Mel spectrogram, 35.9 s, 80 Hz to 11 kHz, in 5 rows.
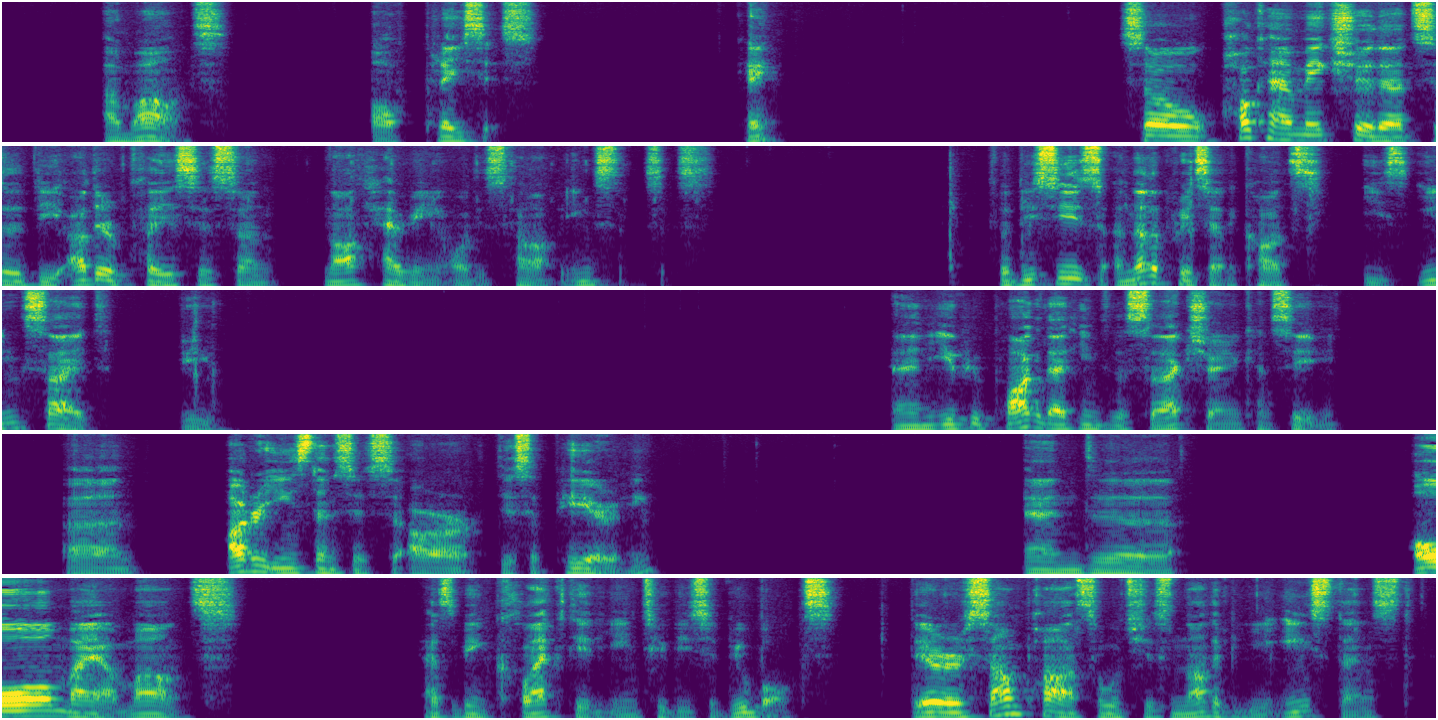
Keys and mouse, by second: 5.3 middle click, 5.4 click, 5.5 middle click, 7.5-11.3 typing, 7.8 click, 8.1 click, 8.7 click, 9.1 click, 9.5 click, 9.9 click, 10.3 click, 10.6 click, 12.1 ctrl+a, 16.8 middle click, 17.7 click, 18.5-19.6 drag, 25.3 middle click, 33.1-35.8 d, 33.4 click, 33.8 click, 34.3 click, 34.7 click, 35.2 click.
